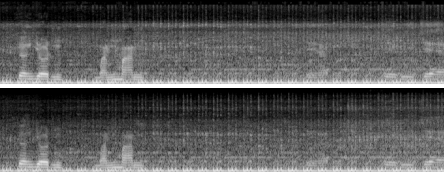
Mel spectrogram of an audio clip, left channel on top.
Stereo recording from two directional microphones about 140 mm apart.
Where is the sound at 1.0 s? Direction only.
5° right (ahead or behind).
